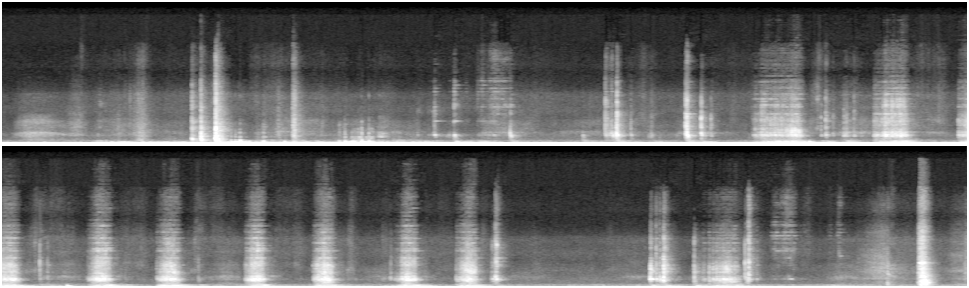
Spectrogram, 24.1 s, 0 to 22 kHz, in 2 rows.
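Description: A hand valve seat cutter scraping seats on a 1979 Honda Goldwing cylinder head, a series of short regular rasping strokes in steady rhythm, close and clear with brief gaps between them.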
